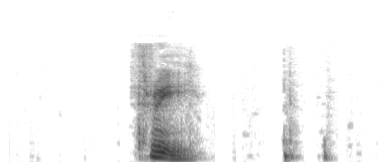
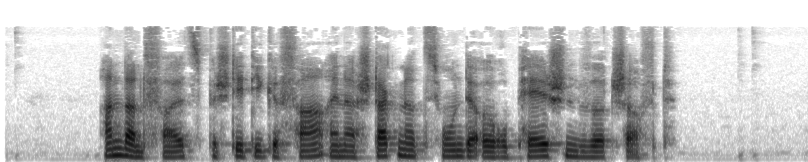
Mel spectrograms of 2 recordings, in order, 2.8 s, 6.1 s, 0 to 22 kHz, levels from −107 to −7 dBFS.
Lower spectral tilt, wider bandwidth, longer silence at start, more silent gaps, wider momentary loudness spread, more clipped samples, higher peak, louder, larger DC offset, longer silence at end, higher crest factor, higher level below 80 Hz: first, -8 dB/octave vs -6 dB/octave; second, 7.4 kHz vs 11.5 kHz; first, 1.05 s vs 0.75 s; first, 1.64-1.74 s, 1.98-2.11 s vs none; first, 24 LU vs 7 LU; neither; second, -16 dBFS vs -2 dBFS; second, -36 LUFS vs -21 LUFS; neither; second, 0.65 s vs 1.05 s; first, 26 dB vs 20 dB; second, -72 dBFS vs -62 dBFS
